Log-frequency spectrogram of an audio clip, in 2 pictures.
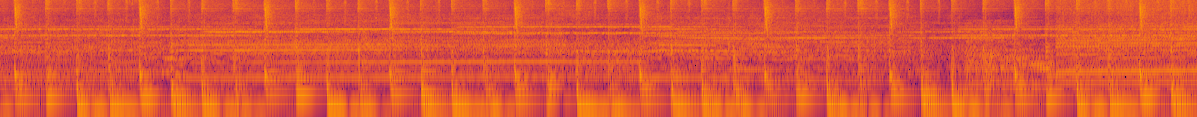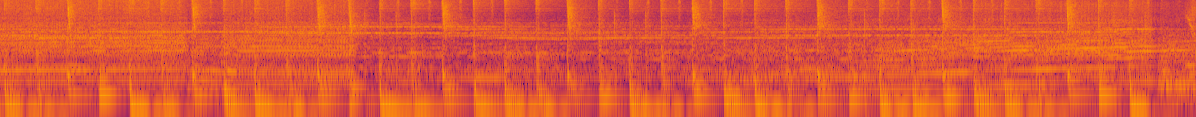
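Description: Race cars roar continuously in a GT Racer video game endurance event at Spa, with dense, loud engine drone, gear shifts and repeated tire squeals, no talk.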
